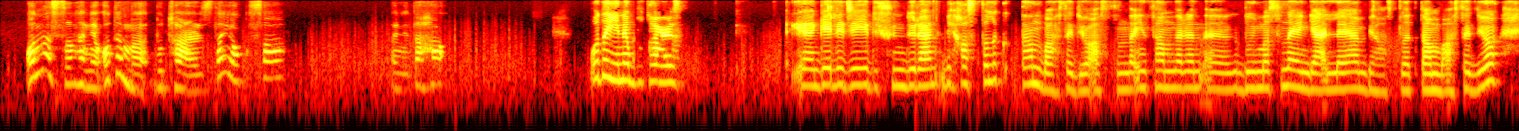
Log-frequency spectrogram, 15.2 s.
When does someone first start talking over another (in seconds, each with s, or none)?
none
